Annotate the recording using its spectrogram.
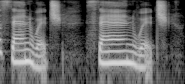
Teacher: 요 중간에 D 발음 삭제됩니다. 이거 왜 그러냐면 NDW 이렇게 자음이 3개가 뭉쳐있을 때 중간에 낀 D나 T 소리들이 많이 삭제가 돼요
